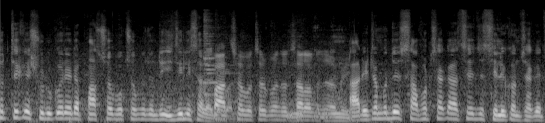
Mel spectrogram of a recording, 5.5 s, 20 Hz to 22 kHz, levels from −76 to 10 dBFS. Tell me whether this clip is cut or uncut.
cut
